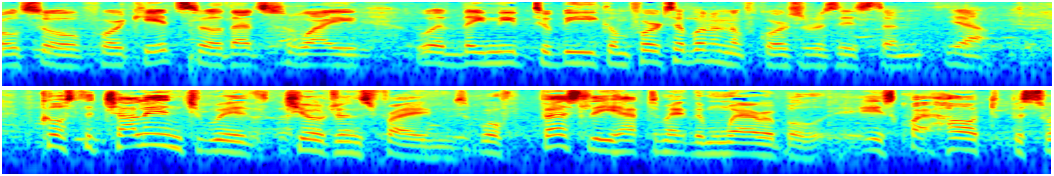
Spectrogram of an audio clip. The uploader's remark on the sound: "live" from Silmo Paris 2023. Right from the heart of Silmo 2023. He stops off at the Startup Village.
